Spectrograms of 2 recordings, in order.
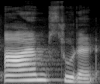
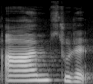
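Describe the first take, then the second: No difference in how they are said.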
